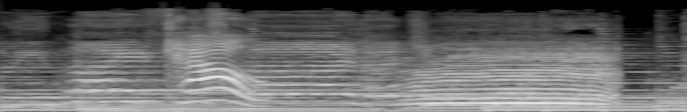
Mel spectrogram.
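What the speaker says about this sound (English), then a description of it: "Cow." A cow moos twice close by on a farm, a short rising-and-falling call followed by a longer, steadier low moo, clear and loud with no speech over it.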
